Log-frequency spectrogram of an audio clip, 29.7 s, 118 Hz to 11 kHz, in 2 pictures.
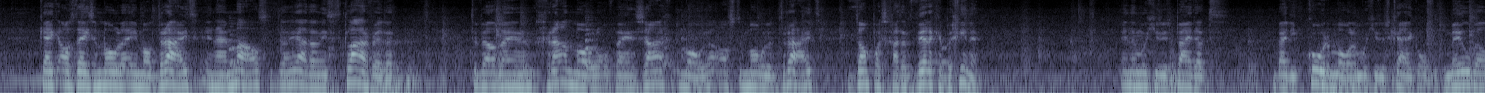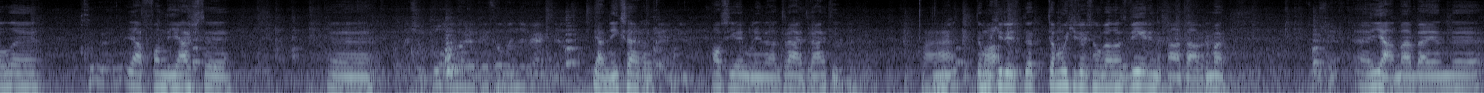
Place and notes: Molenaar Kees vertelt over de poldermolen vroeger
Leiden, The Netherlands, 9 July 2011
